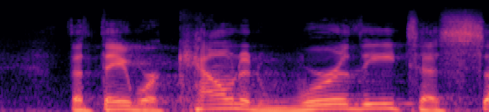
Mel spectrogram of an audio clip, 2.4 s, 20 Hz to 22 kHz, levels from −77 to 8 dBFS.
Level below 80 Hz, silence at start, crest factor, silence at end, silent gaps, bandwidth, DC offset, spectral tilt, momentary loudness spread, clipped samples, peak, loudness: -44 dBFS; 0.35 s; 16 dB; 0 s; none; 13.5 kHz; under 0.1%; -5.5 dB/octave; 4 LU; under 0.1%; 0 dBFS; -17 LUFS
